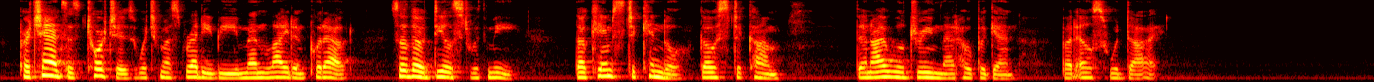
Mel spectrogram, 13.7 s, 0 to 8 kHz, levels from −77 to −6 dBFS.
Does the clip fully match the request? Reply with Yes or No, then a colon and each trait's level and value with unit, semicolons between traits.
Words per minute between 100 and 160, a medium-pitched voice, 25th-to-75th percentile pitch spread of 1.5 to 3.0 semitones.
Yes: average, 140 wpm; medium, 180 Hz; average, 2.7 semitones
